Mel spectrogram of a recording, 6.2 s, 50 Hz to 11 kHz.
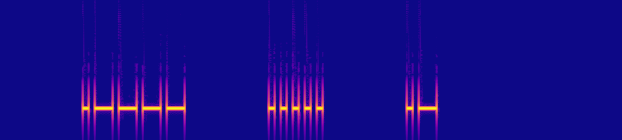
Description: Morse code, heard as a keyed tone, about 19 wpm, spaced as for 8 wpm, 700 Hz. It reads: 15A
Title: 127 Lesson 21e - Number 6 - Three Characters 20wpm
